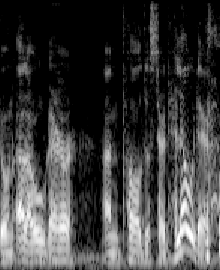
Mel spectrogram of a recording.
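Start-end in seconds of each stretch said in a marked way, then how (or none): 0.2-1.0 put-on West Country British accent. Recalling pitching an idea to Paul, repeating his own West Country accent. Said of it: "kind of West Country accent".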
